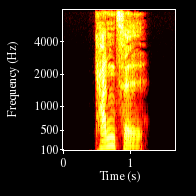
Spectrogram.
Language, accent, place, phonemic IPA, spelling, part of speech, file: German, Germany, Berlin, /ˈkant͡sl̩/, Kanzel, noun, De-Kanzel.ogg
- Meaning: 1. pulpit; raised, enclosed platform in a church from which a preacher preaches 2. cockpit 3. pulpit, raised desk or stand of a teacher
